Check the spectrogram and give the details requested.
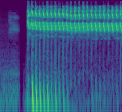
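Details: Cililin song used as training material for other cage songbirds: a faint high chirp, a brief silence, then a fast, steady trill of clear, shrill, high notes running about two seconds without a break.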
